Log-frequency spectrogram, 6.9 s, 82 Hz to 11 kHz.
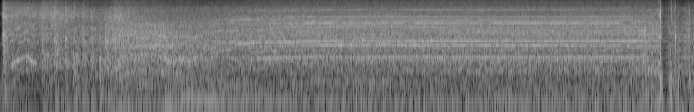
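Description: A Mercedes R500's V8 engine starts and runs, its revs dropping to a steady idle about two seconds in, with a steady whine over the idle. The sound cuts off abruptly near the end.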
